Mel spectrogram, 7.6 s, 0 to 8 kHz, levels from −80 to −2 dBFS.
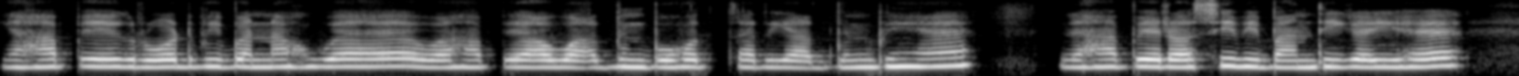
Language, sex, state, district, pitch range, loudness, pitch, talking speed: Hindi, female, Jharkhand, Palamu, 250-265 Hz, -15 LUFS, 255 Hz, 175 wpm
